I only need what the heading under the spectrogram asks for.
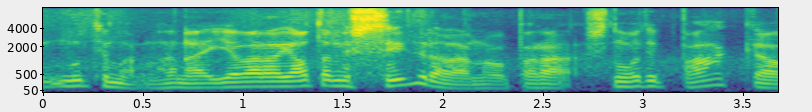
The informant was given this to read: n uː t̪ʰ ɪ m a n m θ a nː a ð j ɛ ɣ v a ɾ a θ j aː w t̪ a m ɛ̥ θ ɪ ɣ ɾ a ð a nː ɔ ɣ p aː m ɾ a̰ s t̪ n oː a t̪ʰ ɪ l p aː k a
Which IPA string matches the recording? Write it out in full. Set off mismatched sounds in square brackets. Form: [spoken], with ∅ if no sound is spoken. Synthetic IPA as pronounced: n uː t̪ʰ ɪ m a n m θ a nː a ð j ɛ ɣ v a ɾ a [ð] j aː w t̪ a m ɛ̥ [s] ɪ ɣ ɾ a ð a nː ɔ ɣ p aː [∅] ɾ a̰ s t̪ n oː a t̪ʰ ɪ l p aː k a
